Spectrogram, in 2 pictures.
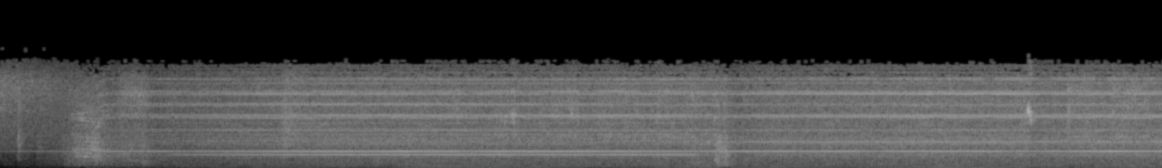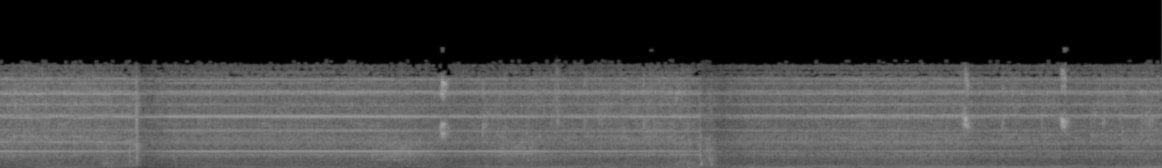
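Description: A milling machine cuts metal with a steady high whine and hum.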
